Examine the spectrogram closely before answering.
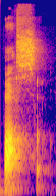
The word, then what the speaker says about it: bustle: And please note that we don't pronounce the T's, hustle and bustle.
